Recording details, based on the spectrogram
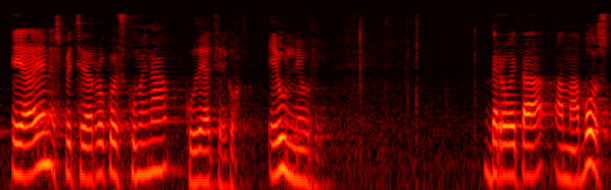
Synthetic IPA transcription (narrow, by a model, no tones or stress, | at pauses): eaene̞spe̞t͡ʃearo̞ko̞e̞skume̞nakuðe̞at͡se̞ko̞ | e̞unːe̞wri | be̞ro̞ɣ̞e̞jt̪aːmaβo̞st̪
